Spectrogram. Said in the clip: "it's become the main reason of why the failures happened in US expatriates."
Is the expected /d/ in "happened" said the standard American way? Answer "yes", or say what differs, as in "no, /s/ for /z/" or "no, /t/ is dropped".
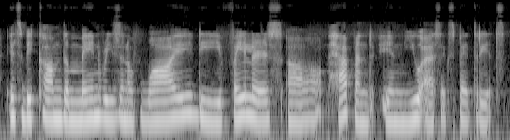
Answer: yes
